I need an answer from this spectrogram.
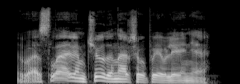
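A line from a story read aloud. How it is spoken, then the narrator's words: Dry comment. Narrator (Russian): сухо прокомментировал Лавиани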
